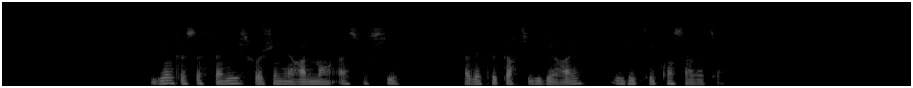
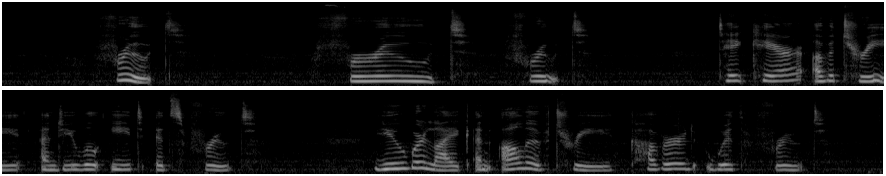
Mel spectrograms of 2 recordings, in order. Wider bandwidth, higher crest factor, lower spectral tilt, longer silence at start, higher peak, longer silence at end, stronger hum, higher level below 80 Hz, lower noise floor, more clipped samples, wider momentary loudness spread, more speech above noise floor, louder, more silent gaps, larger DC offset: second, 7.4 kHz vs 20 kHz; about the same, 22 dB vs 18 dB; first, -6 dB/octave vs -4 dB/octave; first, 1.5 s vs 0.95 s; second, -28 dBFS vs -20 dBFS; first, 1.85 s vs 0.6 s; neither; second, -82 dBFS vs -74 dBFS; first, under -90 dBFS vs -64 dBFS; neither; second, 9 LU vs 16 LU; first, over 42 dB vs 28 dB; second, -49 LUFS vs -37 LUFS; first, 4.01-4.61 s, 5.84-6.08 s vs none; neither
